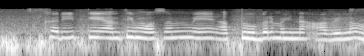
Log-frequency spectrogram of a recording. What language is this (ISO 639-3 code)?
bho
